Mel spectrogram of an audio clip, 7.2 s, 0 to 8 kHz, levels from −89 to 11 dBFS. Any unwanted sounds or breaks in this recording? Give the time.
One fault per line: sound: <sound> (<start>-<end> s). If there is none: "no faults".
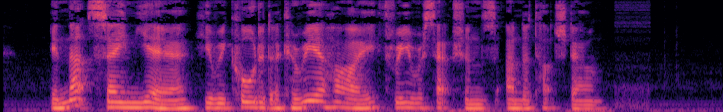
no faults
